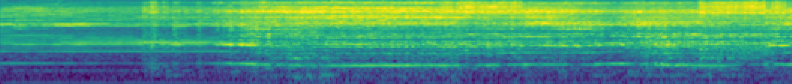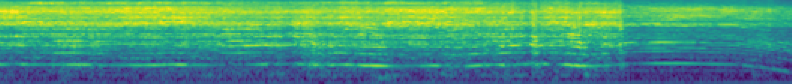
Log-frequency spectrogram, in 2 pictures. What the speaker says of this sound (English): I'll take a Dremel tool with a small little you know just a uh, carbide type end mill bit or something and uh, I'll just round that hole out.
